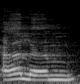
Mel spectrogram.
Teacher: আলাম মিম সাকিন গুন্না হবে না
